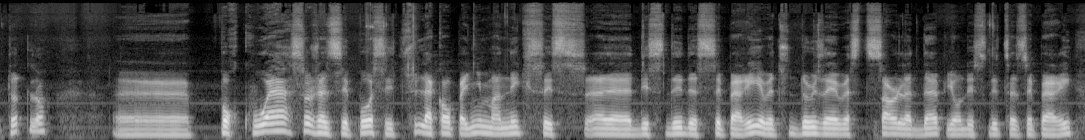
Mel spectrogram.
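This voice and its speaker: Hesitant and slow, peppered with pauses and filler noises, a man with a Quebec accent shows his little cars in a laid-back unboxing video. His voice sits at medium pitch and sounds a little mellow. The audio is dry.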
